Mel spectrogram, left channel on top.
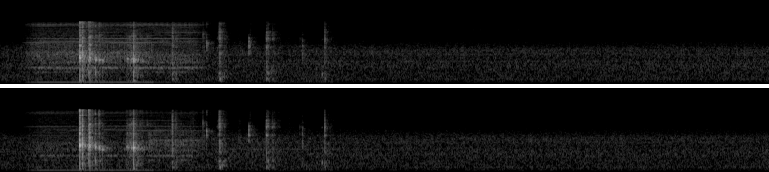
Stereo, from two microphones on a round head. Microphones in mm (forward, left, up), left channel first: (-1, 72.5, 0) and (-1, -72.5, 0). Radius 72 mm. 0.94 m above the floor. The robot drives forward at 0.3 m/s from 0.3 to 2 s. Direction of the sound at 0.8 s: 30° right (ahead or behind).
